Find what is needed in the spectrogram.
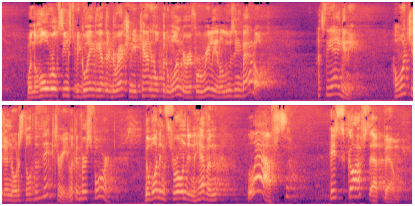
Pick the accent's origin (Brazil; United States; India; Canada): Canada; It tells you I'm Canadian.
